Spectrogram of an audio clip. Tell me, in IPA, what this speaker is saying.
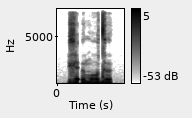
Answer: ɣɛʔəmɔ də

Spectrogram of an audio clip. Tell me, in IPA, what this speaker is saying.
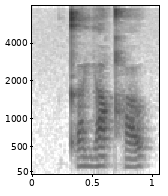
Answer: kʼɐjɐqʰo

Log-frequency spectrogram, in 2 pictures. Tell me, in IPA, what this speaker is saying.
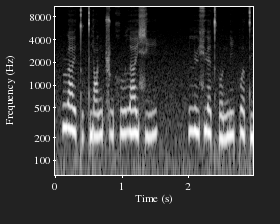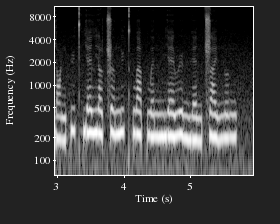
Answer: ɻa˥˩ɪ̯t̪u˩ t̪jɑ˧˥ŋʈ͡ʂʊ˧ŋxu˧˥la˥ɪ̯ ɕi˧˥ | ly˥˧ɕɥɛ˥˩t̪ʰo˩ʊ̯ n̪i˧˥pɤ˥˩t̪jɑ˨˩ŋ py˥t̪ʰjɛ˥ljä˥˧ ʈ͡ʂɤ˥˧n̪y˥˧t̪ʰwä˥˩ pwə˥nn̪jɛ˥ ɻɻ̩˥˩n̪ɥɛ˨˩nʈ͡ʂa˥˩ɪ̯ n̪ʊ˥ŋ

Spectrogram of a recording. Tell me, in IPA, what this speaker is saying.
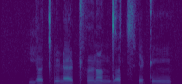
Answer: jɜkʼĩɽæ ʈʰə̃ ɾɑ̃ndʌ t͡sʰiʈĩ

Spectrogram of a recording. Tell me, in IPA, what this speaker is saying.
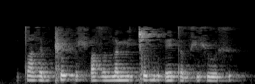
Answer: tˤazebǁu bʌʃʔɯzˤunʌ mʲaǀub uʔe tabʃɯʃuʃ

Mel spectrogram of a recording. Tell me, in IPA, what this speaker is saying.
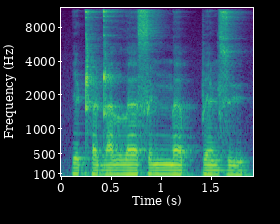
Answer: iʈʰɛɖælːɛ siɳnːɛ pːeɳ zy

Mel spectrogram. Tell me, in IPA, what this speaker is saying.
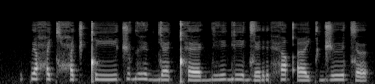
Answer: pɪ ħicħɪt͡ʃ ǃiː t͡ʃɵɡɦɪɡ ɟɛːǃʰɛːɡ dʱiːɡiːd͡zɪr hɛqʼiːc d͡ʒɨːt͡sə

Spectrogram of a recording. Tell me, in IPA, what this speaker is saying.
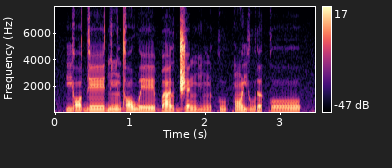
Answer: jɔ˦deː˦dĩ˧dɔ˦ weː˧ba˨˦l d͡ʒɛ˧ŋi˧ŋə˦˨k u˦kɔ̃˦ju˦ ɾə˧koː˦

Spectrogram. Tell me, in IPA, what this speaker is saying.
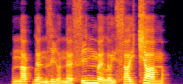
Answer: na˨˩k̚lɛ̰˧˨n zi˧˩ə̯nɛ˧˩ si˧nmɛ˧˩lə˧˩j sa˨˦jt͡ɕa˧m

